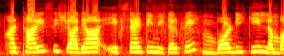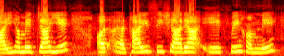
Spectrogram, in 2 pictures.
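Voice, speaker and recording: In a high voice with a fairly bright tone, a woman who designs dresses walks viewers through pattern drafting step by step. She patiently repeats measurements and checks in often with "theek hai".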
